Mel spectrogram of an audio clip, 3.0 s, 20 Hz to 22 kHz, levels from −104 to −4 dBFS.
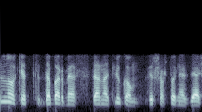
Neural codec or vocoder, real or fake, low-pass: none; real; 3.6 kHz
